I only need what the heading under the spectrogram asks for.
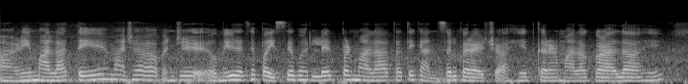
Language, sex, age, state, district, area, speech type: Marathi, female, 18-30, Maharashtra, Pune, urban, spontaneous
